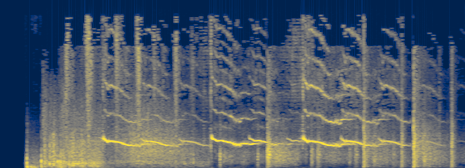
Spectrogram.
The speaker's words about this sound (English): Is there some pyrotechnic thing going on here?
